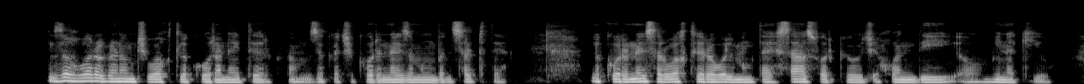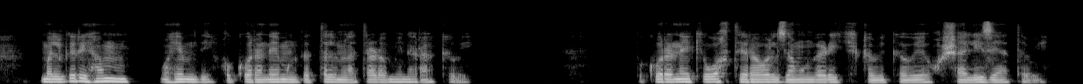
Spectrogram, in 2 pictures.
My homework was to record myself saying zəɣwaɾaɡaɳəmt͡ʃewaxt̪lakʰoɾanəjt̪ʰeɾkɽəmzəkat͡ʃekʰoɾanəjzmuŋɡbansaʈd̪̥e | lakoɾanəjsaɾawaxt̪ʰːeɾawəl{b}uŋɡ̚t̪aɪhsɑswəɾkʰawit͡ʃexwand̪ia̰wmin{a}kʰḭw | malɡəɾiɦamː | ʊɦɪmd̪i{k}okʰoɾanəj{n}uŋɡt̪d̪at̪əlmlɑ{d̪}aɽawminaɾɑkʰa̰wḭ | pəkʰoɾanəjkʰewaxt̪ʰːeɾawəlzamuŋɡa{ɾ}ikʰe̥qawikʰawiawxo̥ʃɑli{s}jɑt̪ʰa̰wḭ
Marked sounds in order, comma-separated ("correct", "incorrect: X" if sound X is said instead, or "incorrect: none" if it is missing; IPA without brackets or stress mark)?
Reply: incorrect: m, correct, incorrect: x, incorrect: m, incorrect: t̪, incorrect: ɽ, incorrect: z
